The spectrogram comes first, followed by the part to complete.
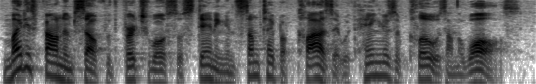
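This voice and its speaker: A man's voice: lowish voice, sing-song, normal speed, breathy edge. A man reading an audiobook, narrating a scripted story. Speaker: audiobook reader.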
